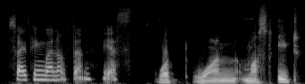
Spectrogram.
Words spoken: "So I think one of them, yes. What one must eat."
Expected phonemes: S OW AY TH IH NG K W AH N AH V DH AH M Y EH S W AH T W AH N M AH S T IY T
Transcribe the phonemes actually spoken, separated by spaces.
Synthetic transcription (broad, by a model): S OW AY TH IH NG K W AH N AH V DH AH M Y EH S W AH T W AH N M AH S T IY T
